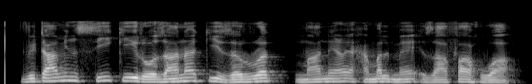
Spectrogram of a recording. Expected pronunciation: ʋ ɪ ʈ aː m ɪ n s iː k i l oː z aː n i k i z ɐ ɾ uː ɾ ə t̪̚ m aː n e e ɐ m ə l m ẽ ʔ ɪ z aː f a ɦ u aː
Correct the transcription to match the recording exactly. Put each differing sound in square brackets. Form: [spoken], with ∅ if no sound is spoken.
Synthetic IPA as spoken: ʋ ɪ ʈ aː m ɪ n s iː k i [ɾ] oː z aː n [a] k i z ɐ ɾ uː ɾ ə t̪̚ m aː n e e ɐ m ə l m ẽ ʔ ɪ z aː f a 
